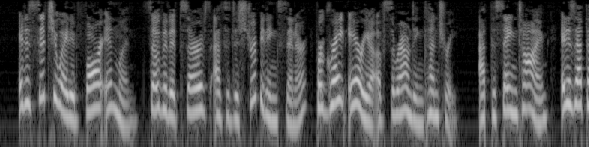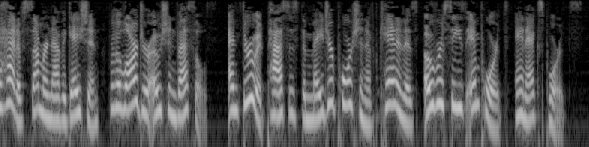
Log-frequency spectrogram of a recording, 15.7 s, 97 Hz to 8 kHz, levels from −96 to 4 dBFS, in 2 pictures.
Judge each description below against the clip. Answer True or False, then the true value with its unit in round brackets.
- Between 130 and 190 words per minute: False (205 wpm)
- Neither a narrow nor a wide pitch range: False (6.1 semitones)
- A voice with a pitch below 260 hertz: False (270 Hz)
